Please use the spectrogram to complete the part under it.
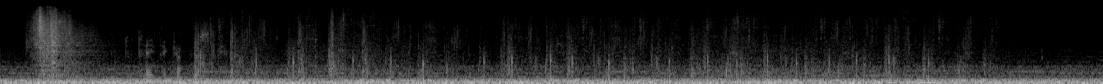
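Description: Footsteps thud on a stone floor in a large echoing hall.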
